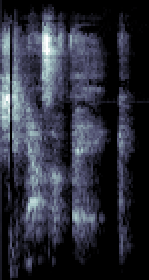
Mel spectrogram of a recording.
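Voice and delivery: hushed, secretive whisper.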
